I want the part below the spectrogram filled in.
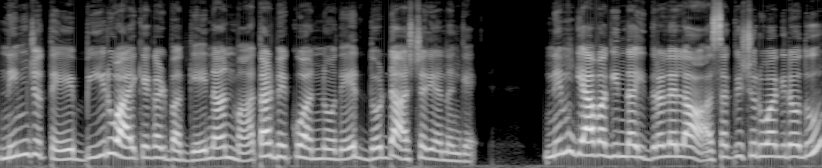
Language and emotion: Kannada, surprised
